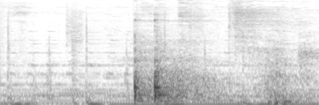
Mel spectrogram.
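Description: Background music, with glass clinking against a ceramic plate about a second in as water is poured from a glass into the dish.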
